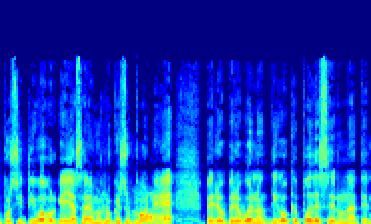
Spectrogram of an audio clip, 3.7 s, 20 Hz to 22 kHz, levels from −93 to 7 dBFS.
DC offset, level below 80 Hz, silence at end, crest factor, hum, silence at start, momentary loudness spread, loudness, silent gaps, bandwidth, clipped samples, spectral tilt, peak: under 0.1%; -64 dBFS; 0 s; 16 dB; none; 0.05 s; 6 LU; -24 LUFS; none; 16.5 kHz; under 0.1%; -5 dB/octave; -8 dBFS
